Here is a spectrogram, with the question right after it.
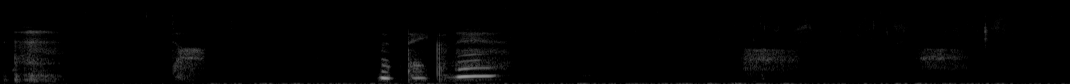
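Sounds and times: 
earlobe massage: 2.1 - 10.6.

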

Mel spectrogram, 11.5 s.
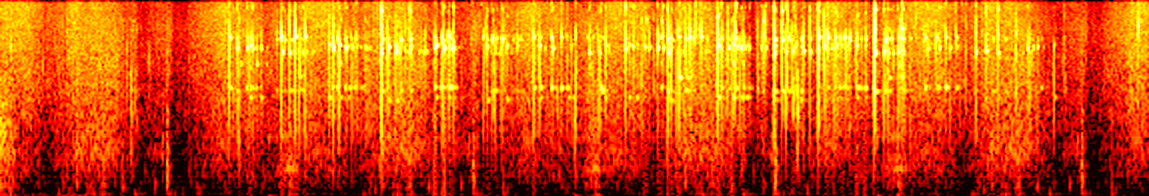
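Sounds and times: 
wind chime tinkling: 2.3 - 10.7.

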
